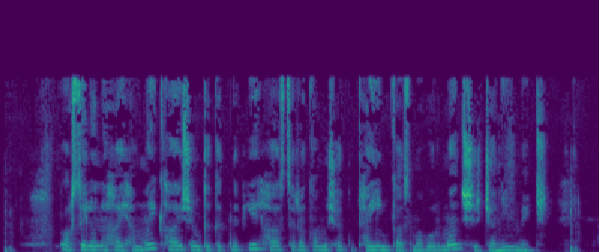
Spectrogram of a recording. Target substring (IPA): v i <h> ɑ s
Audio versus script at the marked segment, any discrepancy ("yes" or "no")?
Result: no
